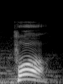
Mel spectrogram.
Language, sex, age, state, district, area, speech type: Tamil, male, 60+, Tamil Nadu, Tiruvannamalai, rural, read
